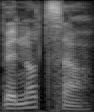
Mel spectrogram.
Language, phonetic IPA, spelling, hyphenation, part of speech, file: German, [bəˈnʊtsɐ], Benutzer, Be‧nut‧zer, noun, De-Benutzer.ogg
- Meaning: user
